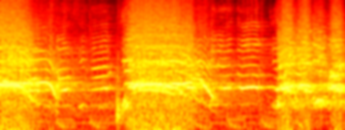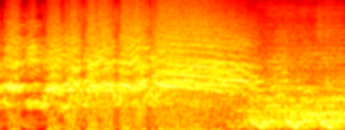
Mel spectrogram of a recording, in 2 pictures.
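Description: A group of young women shouting a rallying chant together in a huddle, in three loud phrases, the last one long. Pop music with a steady beat comes in near the end.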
